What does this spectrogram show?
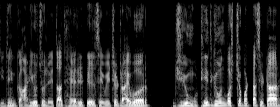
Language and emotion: Goan Konkani, fearful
